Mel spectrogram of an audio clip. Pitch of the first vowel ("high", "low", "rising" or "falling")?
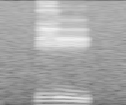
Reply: low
